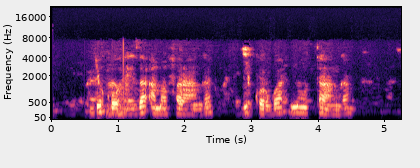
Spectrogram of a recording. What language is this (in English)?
Kinyarwanda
